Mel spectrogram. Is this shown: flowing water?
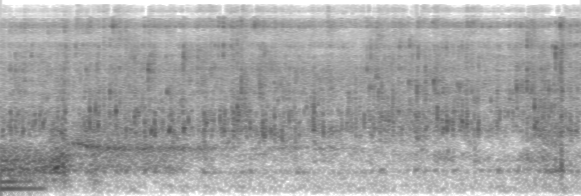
yes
